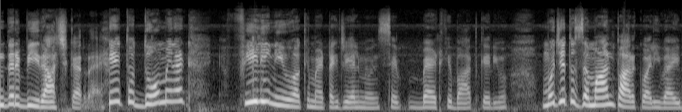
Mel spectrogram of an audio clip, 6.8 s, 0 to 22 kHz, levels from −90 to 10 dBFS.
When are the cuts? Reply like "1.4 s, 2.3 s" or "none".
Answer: 1.1 s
